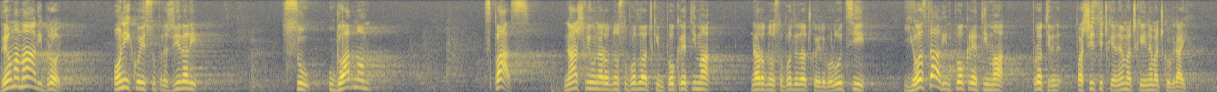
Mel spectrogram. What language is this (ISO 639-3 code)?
srp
